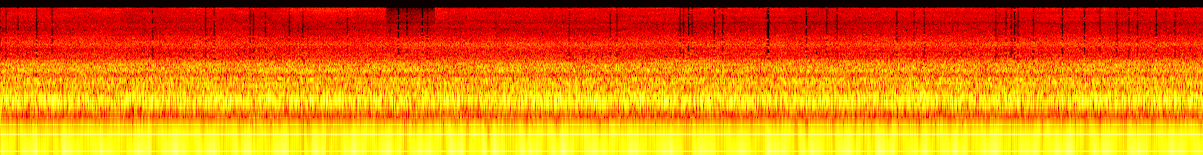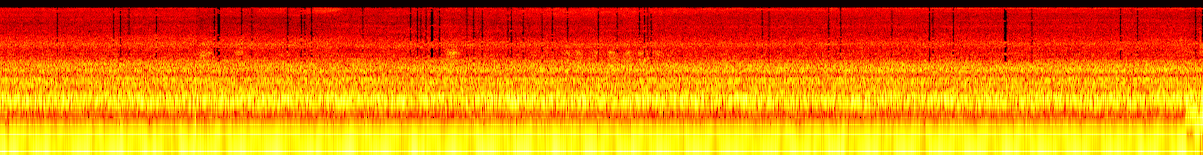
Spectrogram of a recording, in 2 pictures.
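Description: Airbrush spraying: a steady, unbroken hiss of compressed air with a low hum beneath it.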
